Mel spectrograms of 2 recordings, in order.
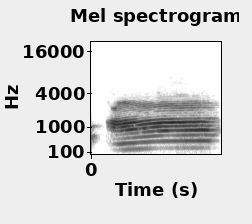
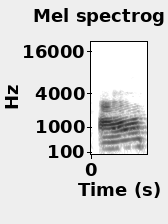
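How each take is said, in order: First: The vowel is stretched out extra long. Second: The vowel is held at normal length. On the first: "आ को ही और थोड़ा लंबा किया" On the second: "जैसे हमने आ कहा"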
